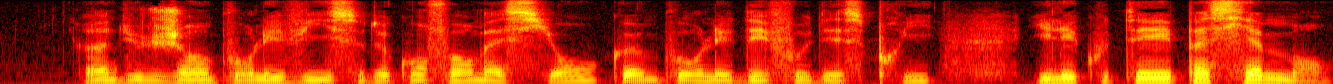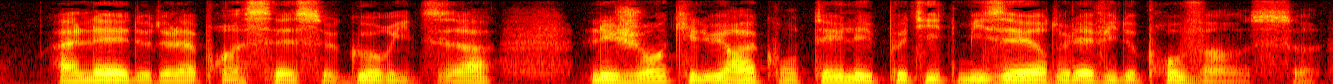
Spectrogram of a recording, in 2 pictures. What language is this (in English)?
French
